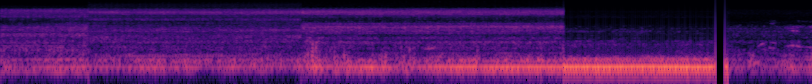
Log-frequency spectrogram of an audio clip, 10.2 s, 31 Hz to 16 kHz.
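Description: BMW E30 318iS's four-cylinder engine idling with a steady low hum. Its tone shifts abruptly about a second in, about four seconds in and about seven seconds in, where it is loudest. It cuts out for a moment near the end.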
